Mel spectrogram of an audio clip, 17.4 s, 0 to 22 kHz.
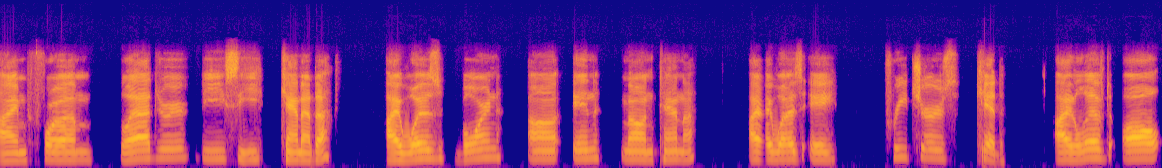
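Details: Aphasia in an adult man following a stroke in April 2019 that came after a cardiac arrest; aphasia.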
